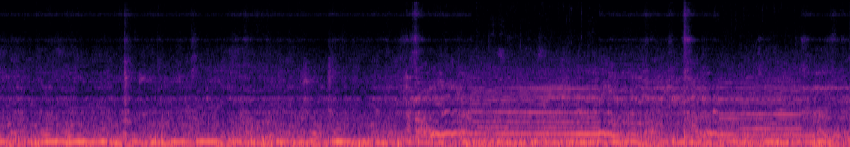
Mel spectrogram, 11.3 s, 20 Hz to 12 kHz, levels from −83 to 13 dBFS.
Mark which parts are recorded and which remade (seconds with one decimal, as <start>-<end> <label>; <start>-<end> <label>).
0.0-6.3 remade; 6.3-8.0 recorded; 8.0-9.6 remade; 9.6-10.7 recorded; 10.7-11.3 remade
